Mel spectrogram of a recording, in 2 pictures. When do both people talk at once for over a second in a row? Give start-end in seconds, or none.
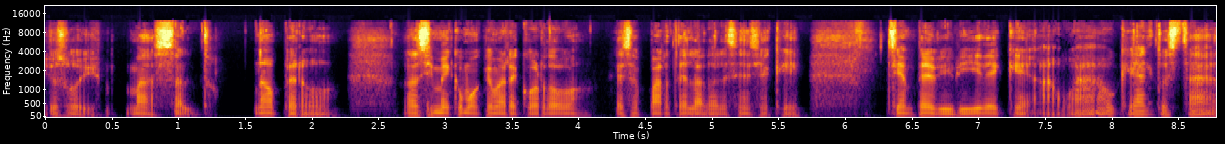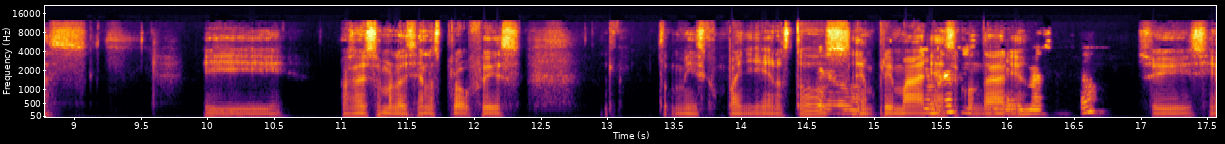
14.6-16.2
